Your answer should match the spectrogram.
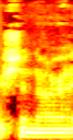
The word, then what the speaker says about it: Shannara: the wish song or the wish song of shannara shanara i prefer shannara i know i'm all about just pronouncing it the way that the author doesn't so that's how it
